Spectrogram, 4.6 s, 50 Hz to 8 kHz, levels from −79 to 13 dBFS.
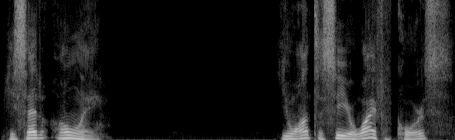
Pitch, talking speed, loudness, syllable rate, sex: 150 Hz, 145 wpm, -18 LUFS, 4.9 syllables/s, male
